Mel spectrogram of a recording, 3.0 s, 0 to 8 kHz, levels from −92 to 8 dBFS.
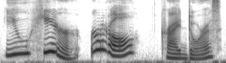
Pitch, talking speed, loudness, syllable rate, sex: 250 Hz, 100 wpm, -17 LUFS, 3.6 syllables/s, female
